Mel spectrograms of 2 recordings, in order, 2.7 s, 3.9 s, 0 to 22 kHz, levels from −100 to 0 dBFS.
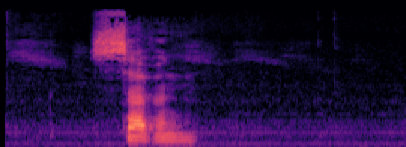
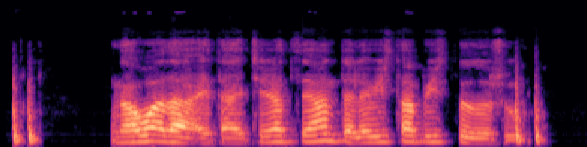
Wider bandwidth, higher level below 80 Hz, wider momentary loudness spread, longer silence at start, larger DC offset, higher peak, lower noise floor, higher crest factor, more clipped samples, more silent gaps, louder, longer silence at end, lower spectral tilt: first, 16.5 kHz vs 7.6 kHz; second, -76 dBFS vs -66 dBFS; first, 18 LU vs 14 LU; first, 0.6 s vs 0.1 s; neither; second, -14 dBFS vs -2 dBFS; first, -68 dBFS vs -54 dBFS; about the same, 22 dB vs 18 dB; neither; neither; second, -30 LUFS vs -19 LUFS; first, 1.4 s vs 0.3 s; second, -1.5 dB/octave vs -7 dB/octave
